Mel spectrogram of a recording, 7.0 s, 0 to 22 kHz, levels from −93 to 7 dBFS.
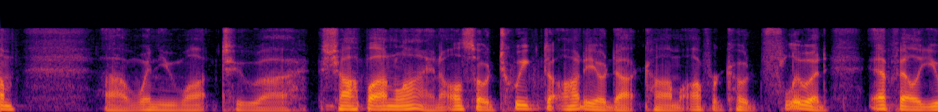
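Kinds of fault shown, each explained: No faults can be heard in this speech, which comes through a wideband telephone path consistent with G.722 coding, with a faint hiss typical of the coding in the upper band.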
